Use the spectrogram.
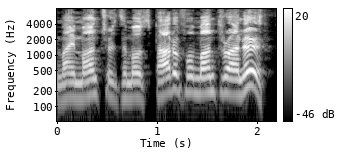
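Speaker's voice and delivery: put-on guru boasting in an Indian accent; Indian-accented storyteller's impression of a guru. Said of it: "in his Indian accent".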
